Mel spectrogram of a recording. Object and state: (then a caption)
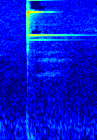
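Genuine gold coin. A Canadian Maple Leaf gold bullion coin is tapped once, giving a single bright, high-pitched ping that rings out with a longer sustain than the other metal it is compared against. The longer ping marks the coin as authentic gold.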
